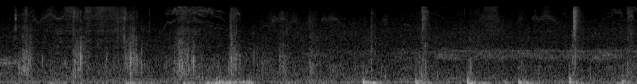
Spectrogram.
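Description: Footsteps on a gravel, rock-based trail, an uneven walking rhythm with a few louder thuds in the second half.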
